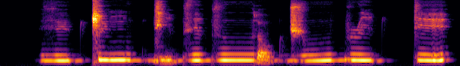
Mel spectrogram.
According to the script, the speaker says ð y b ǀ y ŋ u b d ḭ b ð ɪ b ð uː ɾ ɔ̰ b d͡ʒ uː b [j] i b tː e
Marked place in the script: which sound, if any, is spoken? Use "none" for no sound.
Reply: ɹ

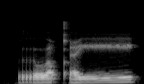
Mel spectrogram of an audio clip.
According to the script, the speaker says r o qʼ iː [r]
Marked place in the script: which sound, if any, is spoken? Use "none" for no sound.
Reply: none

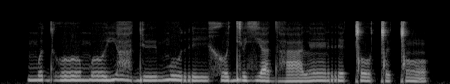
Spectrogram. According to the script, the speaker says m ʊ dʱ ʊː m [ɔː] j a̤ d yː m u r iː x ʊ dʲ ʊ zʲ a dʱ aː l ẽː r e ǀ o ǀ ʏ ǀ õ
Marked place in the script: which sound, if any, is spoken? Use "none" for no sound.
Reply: ʊː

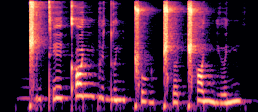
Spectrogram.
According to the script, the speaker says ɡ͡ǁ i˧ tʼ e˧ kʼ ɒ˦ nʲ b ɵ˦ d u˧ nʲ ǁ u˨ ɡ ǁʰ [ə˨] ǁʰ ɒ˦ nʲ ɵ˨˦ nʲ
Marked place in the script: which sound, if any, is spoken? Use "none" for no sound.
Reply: ə˨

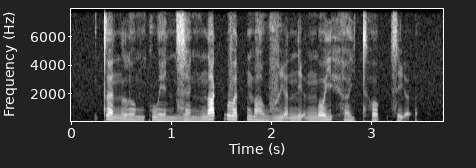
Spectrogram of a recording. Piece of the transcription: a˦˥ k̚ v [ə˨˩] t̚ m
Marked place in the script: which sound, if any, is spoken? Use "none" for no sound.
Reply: ə˦˥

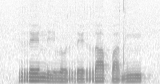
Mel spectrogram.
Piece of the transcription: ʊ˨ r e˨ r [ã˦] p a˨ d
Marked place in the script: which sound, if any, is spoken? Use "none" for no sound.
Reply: a˦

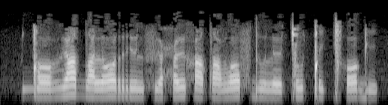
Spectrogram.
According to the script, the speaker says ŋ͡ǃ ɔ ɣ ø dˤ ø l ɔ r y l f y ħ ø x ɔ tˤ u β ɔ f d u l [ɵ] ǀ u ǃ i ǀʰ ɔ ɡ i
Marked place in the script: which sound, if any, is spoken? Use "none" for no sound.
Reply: ø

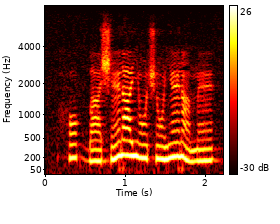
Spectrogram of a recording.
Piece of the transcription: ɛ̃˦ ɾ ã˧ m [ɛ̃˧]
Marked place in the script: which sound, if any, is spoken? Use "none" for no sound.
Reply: ɛ̃˦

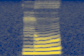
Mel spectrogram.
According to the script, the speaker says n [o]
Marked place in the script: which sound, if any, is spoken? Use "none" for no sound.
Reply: o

